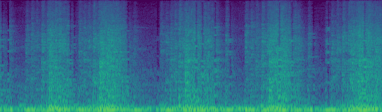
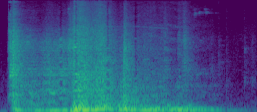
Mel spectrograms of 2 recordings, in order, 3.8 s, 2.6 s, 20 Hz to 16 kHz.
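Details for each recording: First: 1971 Chevrolet Camaro V8 first start after sitting nine years, known-good carburetor, car still off the ground: deep rumble with throttle blips about once a second rising and falling cleanly without stumbling; normal running. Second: 1971 Camaro, sat 9 years, with a known-good carburetor and fuel up to the pump, cranked briefly off the ground: about two seconds of low churning starter rumble without catching; cranks but won't fire, owner thinks it needs more fuel.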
